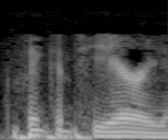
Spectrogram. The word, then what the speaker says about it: Fincantieri: And these are all being built at my personal favorite shipyard, Fincantieri in Italy, which just does beautiful work.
